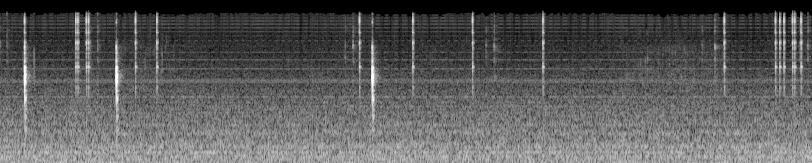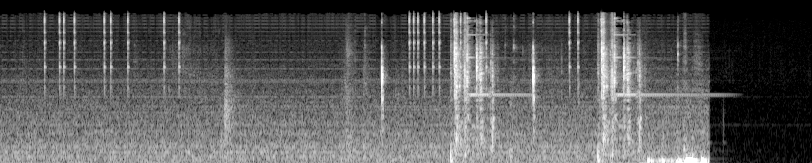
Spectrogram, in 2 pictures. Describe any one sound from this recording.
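Soft clicks sound now and then as menu items are selected.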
